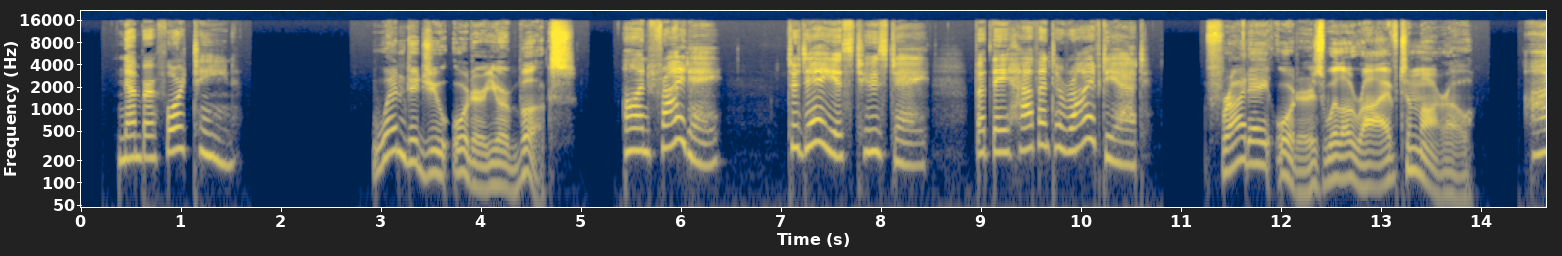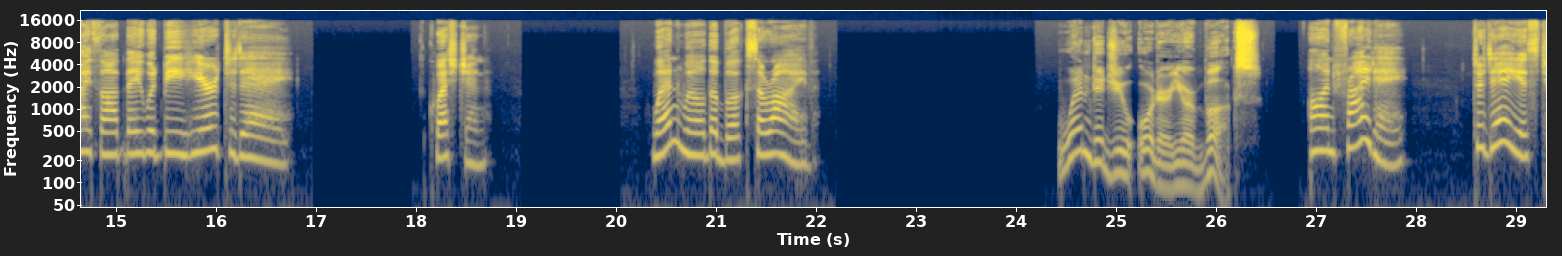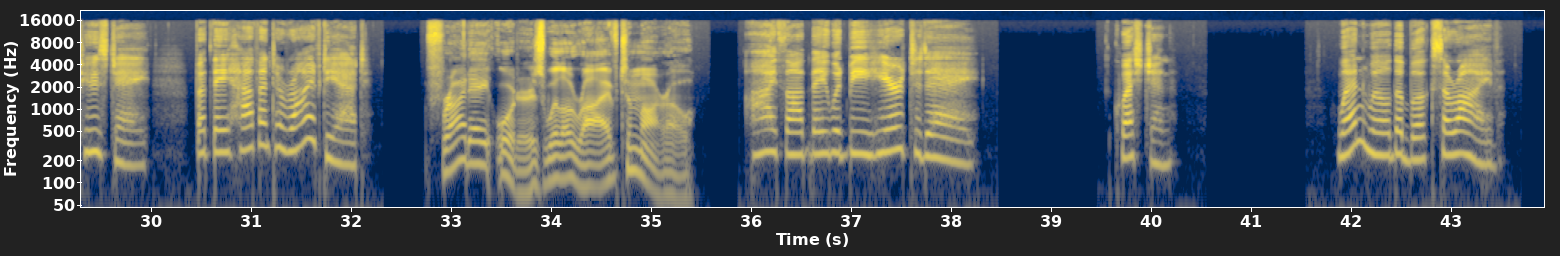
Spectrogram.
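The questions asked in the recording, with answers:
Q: When will the books arrive?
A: Tomorrow (Wednesday)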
